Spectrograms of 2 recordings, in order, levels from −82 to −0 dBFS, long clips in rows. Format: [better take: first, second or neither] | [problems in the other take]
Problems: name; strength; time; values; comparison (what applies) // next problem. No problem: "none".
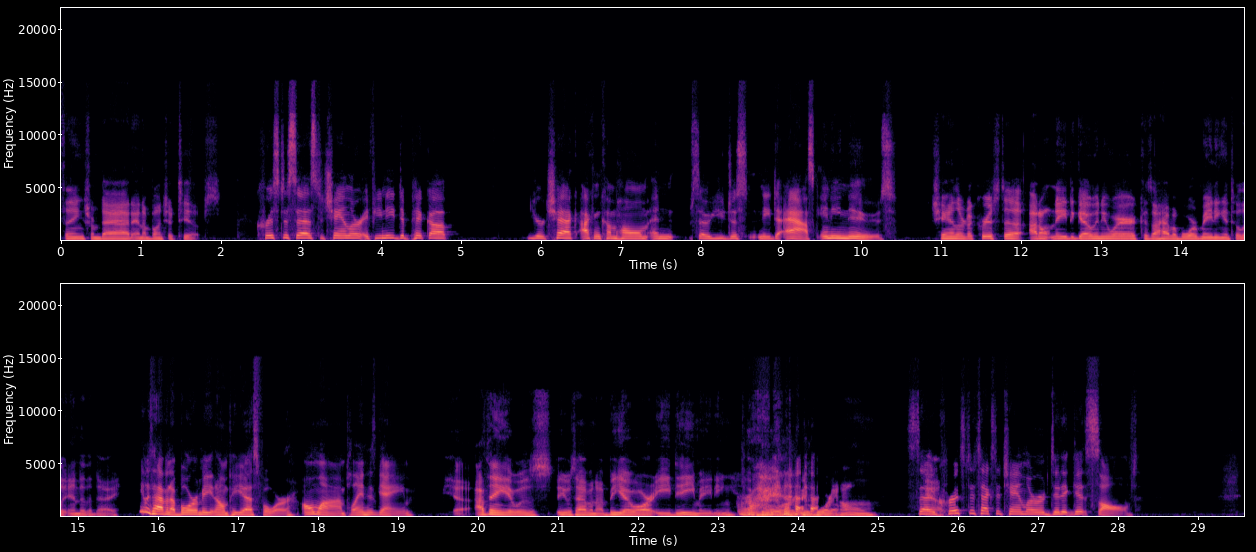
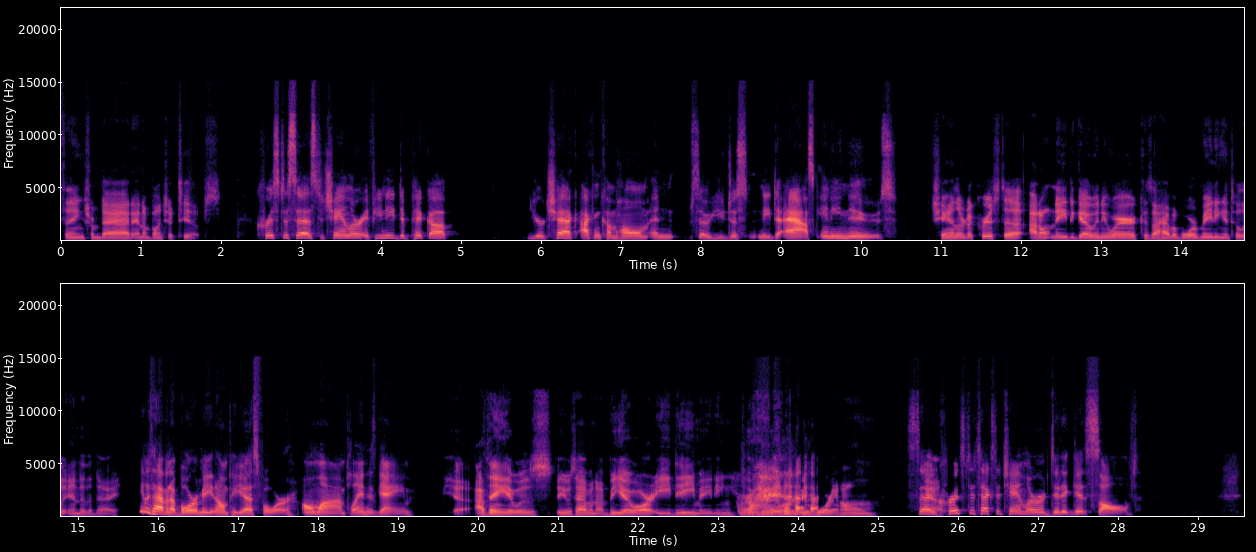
first | thin; somewhat; fading below 400 Hz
